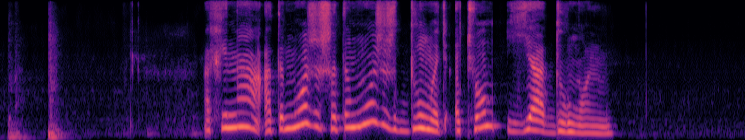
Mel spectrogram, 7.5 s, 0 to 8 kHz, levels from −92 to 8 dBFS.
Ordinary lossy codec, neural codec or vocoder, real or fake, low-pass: none; codec, 16 kHz, 4 kbps, X-Codec, HuBERT features, trained on general audio; fake; none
